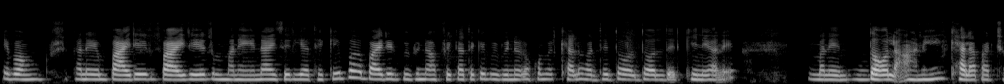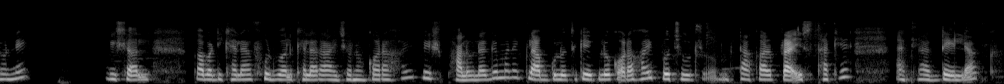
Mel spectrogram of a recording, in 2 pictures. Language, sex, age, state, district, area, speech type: Bengali, female, 18-30, West Bengal, Dakshin Dinajpur, urban, spontaneous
